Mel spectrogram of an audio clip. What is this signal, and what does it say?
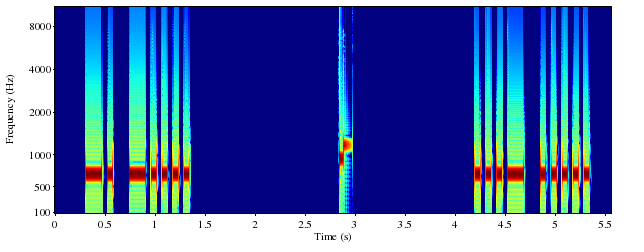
Morse code, heard as a keyed tone, about 22 wpm, 700 Hz. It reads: N 6 V 5
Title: Single-Letter Single-Number 22wpm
